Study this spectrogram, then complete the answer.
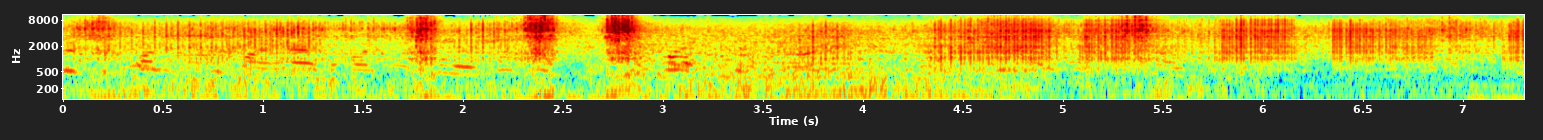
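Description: Mud splashes and sprays from spinning tyres.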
